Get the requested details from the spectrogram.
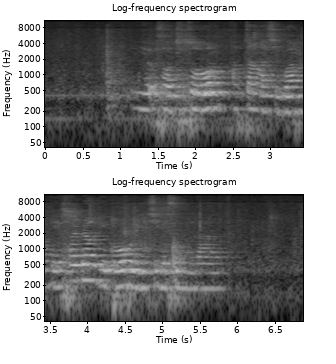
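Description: A young woman speaks calmly through a microphone in an echoing room.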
